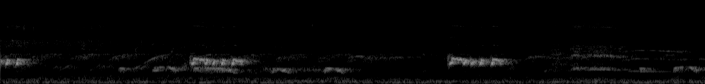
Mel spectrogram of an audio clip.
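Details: Zebra dove of local stock giving bedah karang song: two loud rapid trilled coo bursts about two and a half seconds apart, each trailing into lower, gentle cooing notes, with steady low background noise.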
